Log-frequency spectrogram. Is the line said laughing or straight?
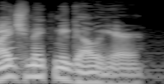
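straight. The line is said with no laughter. The speaker calls it right.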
